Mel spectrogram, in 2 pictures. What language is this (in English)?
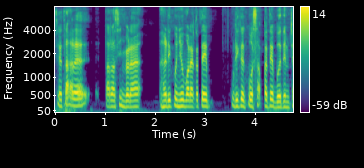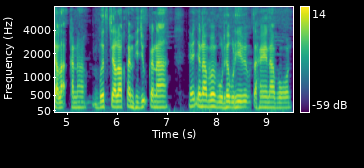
Santali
